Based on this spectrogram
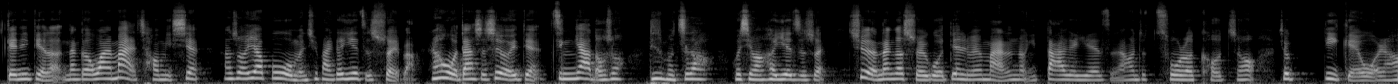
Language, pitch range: Chinese, 210-245 Hz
